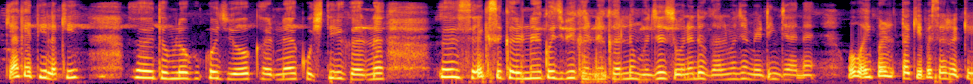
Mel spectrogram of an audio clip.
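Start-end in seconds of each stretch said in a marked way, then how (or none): 1.7-10.2 sleepy drawl. Acted. Sleepy girl wants to sleep.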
